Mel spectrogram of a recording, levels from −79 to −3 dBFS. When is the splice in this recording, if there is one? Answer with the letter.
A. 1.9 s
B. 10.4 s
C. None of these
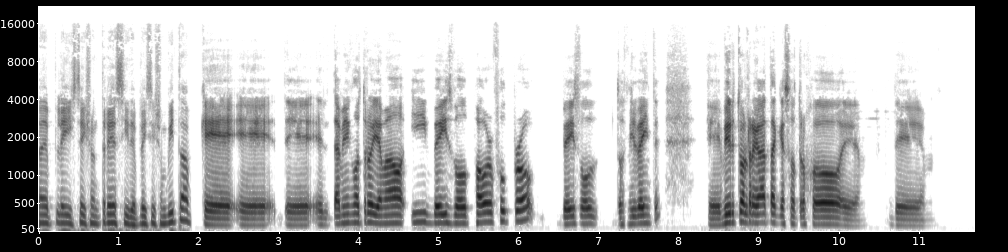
A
